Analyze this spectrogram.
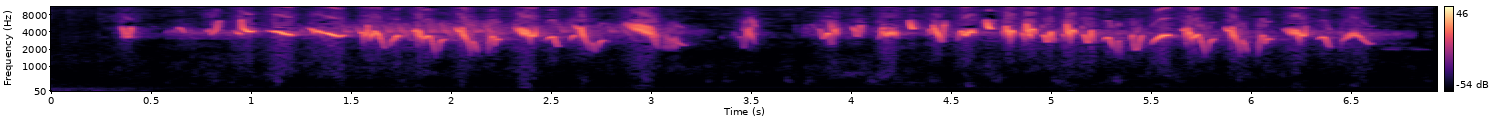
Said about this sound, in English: we've got a song you're sure to recognize. It's from one of the most common songbirds in the islands, the house finch.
